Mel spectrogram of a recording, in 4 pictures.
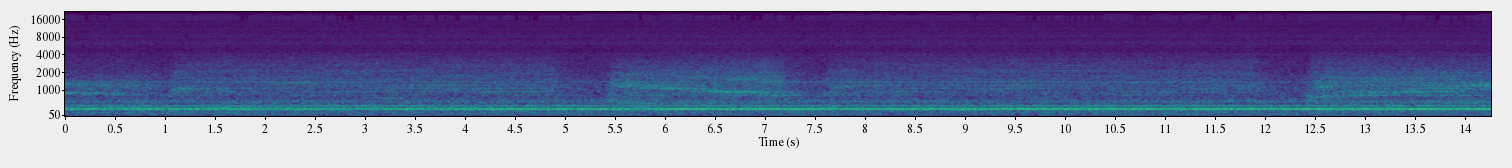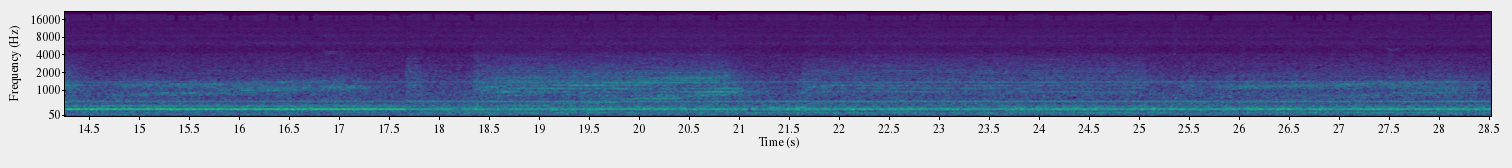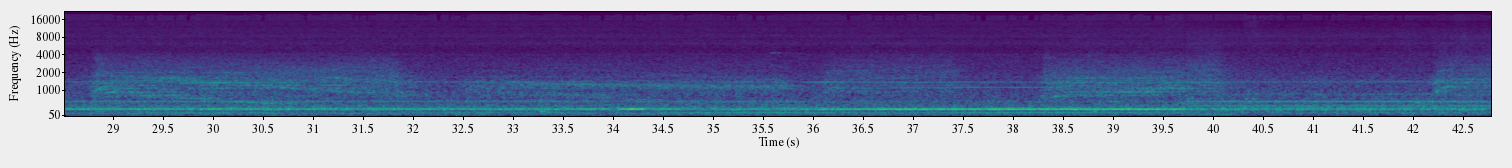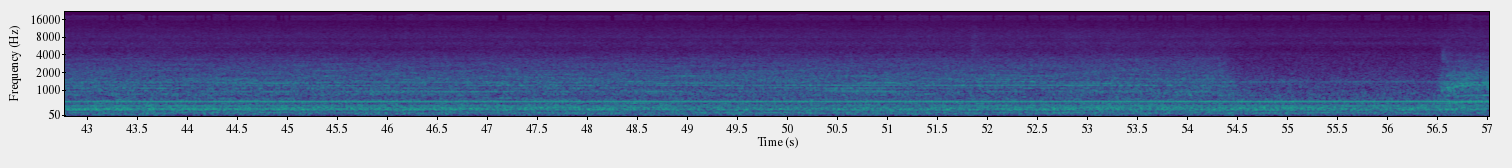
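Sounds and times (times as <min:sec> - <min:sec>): falling whine: 0:00.0 - 0:57.0
machining center motor whine: 0:00.0 - 0:57.0.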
